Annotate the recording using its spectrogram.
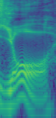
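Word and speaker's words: Yaw: Lee Yor. His real surname is Yor? It's Yor. As in Y-A-W.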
